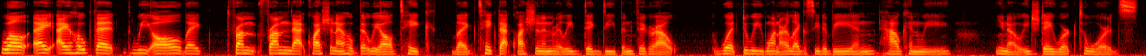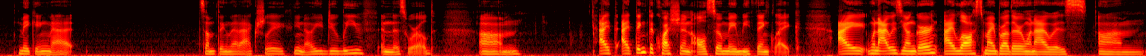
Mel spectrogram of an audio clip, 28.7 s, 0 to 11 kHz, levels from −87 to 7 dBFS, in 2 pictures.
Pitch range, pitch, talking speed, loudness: 140-165 Hz, 150 Hz, 175 wpm, -30 LUFS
